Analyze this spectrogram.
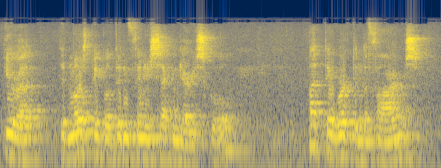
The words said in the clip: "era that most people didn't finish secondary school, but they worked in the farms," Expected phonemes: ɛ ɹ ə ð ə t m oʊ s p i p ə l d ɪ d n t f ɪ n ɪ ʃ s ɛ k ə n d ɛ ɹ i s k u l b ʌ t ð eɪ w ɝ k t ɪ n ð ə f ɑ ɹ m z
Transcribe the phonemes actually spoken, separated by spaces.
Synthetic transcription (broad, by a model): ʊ ɹ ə ð ə t m oʊ s p i p l d ɪ d n t f ɪ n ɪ ʃ s ɛ k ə n d ɛ ɹ i s k u l b ʌ t ð eɪ w ɝ k t ɪ n ð ə f ɑ ɹ m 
